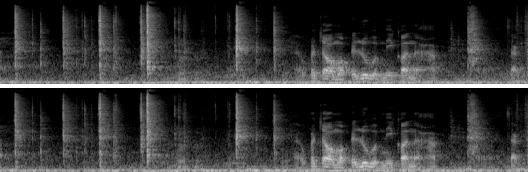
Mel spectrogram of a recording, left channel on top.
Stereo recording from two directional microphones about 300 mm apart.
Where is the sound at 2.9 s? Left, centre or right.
Centre.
